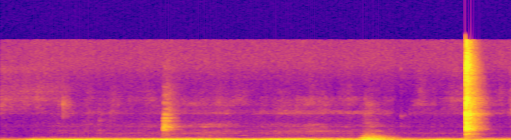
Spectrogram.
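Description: A steady low rumble with a few faint clicks, and one sharp click shortly before the end.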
